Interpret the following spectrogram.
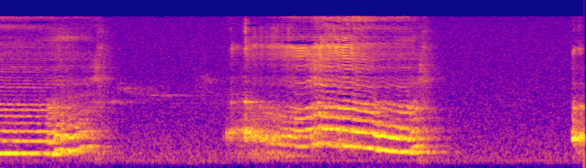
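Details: Bulldog Loetje, indoors and wanting attention: a short falling whine, a pause, then a long, wavering, sob-like howl that swells and dips over two seconds before fading.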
